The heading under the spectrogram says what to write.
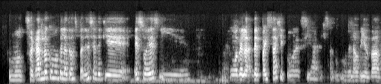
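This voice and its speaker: A woman talks at a moderate pace in a fairly high pitch with lively intonation. Her loudness swings a lot. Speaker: leadership workshop speaker. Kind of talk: video conference conversation. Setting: video call.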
